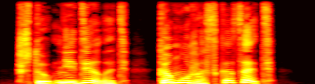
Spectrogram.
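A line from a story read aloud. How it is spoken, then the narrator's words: Ghost wailing. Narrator (Russian): вопил призрак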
